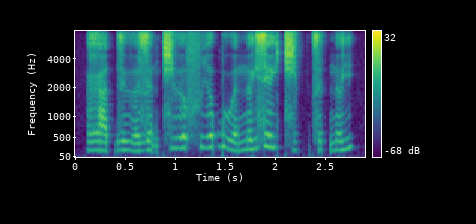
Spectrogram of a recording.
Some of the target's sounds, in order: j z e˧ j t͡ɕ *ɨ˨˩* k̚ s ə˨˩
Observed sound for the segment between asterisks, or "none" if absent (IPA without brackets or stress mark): ɨ˨˩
